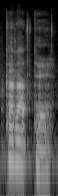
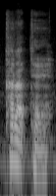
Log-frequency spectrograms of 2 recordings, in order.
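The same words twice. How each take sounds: Both takes have the same delivery.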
